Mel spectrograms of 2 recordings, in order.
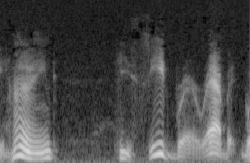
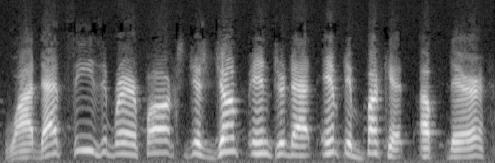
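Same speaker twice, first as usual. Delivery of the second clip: higher, louder bragging rabbit; boastful Brer Rabbit; 11 semitones higher, 10 dB louder than usual. Acted. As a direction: sell the tall tale proudly.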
